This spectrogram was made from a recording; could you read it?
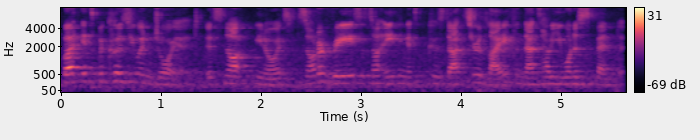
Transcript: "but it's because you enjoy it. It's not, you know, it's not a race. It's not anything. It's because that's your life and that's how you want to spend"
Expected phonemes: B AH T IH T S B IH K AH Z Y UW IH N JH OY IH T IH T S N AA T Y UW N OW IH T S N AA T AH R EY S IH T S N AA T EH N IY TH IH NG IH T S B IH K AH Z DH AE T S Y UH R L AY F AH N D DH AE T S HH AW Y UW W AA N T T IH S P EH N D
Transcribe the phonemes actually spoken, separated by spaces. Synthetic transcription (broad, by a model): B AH T IH T S B IH K AH Z Y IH IH N JH OY IH T IH T S N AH T Y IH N OW IH T S N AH T AH R EY S IH T S N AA T EH N IY TH IH NG IH T S B IH K AH Z DH AE T S Y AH R L AY F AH N DH AE T S HH AW Y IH W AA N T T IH S P EH N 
